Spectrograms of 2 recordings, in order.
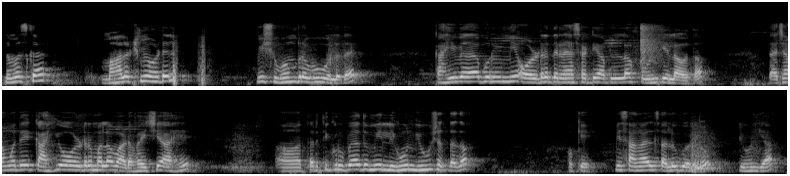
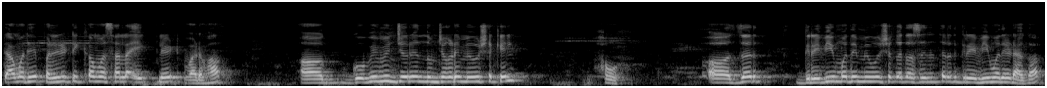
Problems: constant background noise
